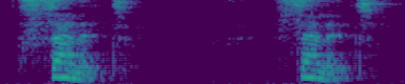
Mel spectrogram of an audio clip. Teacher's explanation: next we have Senate we stress the first syllable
